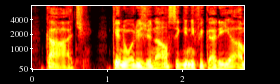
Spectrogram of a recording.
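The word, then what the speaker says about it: 空手: sob o termo karatê originalmente grafado, pronúncia japonesa, kaate, que no original significaria a mão de Tang, regionalismo para a mão da China.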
